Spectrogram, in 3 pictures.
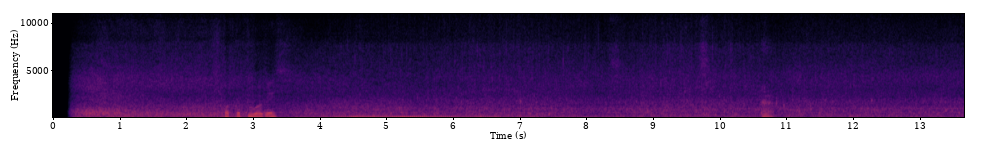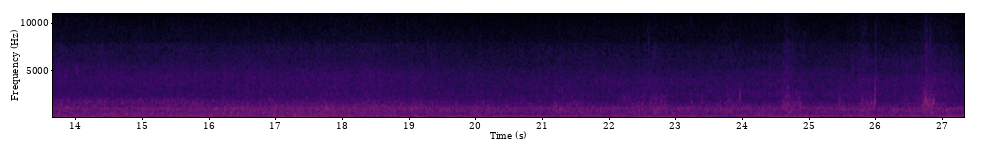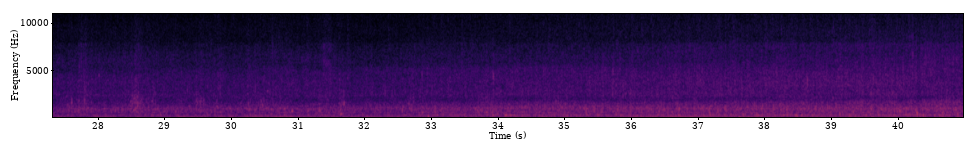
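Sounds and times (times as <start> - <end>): stream water flowing: 0.2 - 40.9
low rumbling bumps on microphone: 22.1 - 36.2.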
